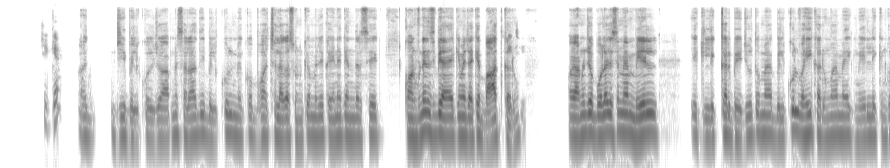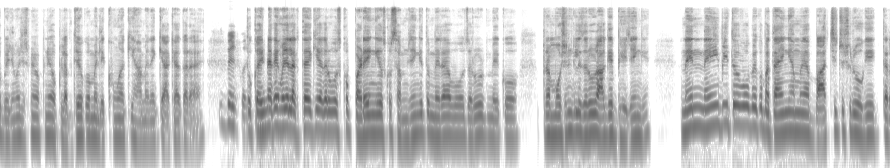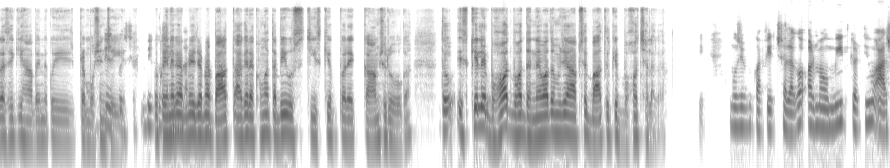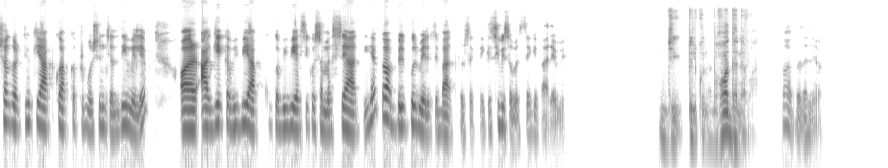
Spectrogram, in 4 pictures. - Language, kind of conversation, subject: Hindi, advice, प्रमोशन के लिए आवेदन करते समय आपको असुरक्षा क्यों महसूस होती है?
- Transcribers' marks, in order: tapping; tongue click; in English: "कॉन्फिडेंस"; in English: "प्रमोशन"; in English: "प्रमोशन"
